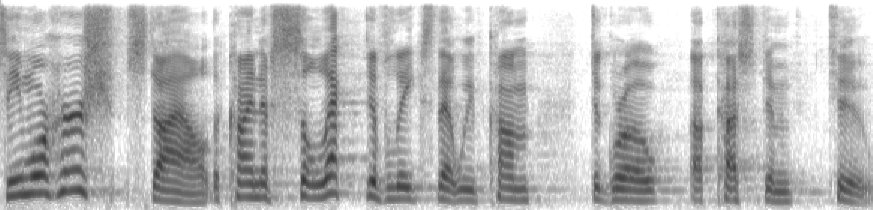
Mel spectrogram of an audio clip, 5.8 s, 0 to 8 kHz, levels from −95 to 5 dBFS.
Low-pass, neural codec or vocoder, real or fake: 7.2 kHz; codec, 44.1 kHz, 7.8 kbps, Pupu-Codec; fake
